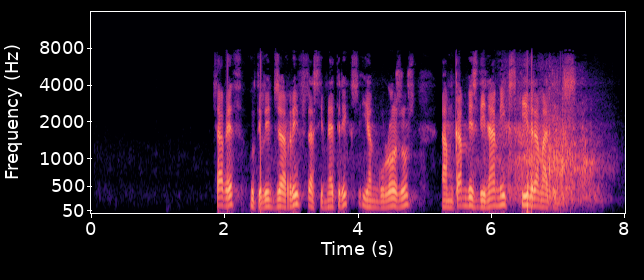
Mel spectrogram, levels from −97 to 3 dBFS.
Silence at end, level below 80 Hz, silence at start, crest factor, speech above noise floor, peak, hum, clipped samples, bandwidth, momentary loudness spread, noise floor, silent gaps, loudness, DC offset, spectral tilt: 0.4 s; -50 dBFS; 1.9 s; 20 dB; 64 dB; 0 dBFS; none; under 0.1%; 7.6 kHz; 10 LU; -83 dBFS; none; -19 LUFS; under 0.1%; -6.5 dB/octave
